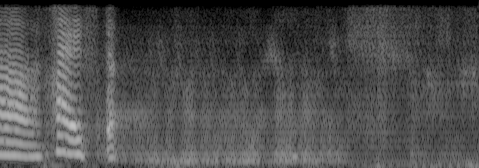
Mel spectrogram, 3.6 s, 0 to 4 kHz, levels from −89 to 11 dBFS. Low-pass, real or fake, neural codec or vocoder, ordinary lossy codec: 3.6 kHz; fake; codec, 16 kHz, 0.5 kbps, FreqCodec, smaller model; none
